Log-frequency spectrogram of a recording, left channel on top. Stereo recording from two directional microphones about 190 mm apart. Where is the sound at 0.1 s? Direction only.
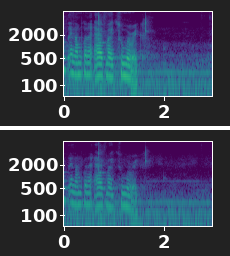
35° left (ahead or behind).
